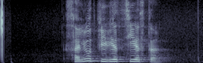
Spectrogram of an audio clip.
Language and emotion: Russian, positive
